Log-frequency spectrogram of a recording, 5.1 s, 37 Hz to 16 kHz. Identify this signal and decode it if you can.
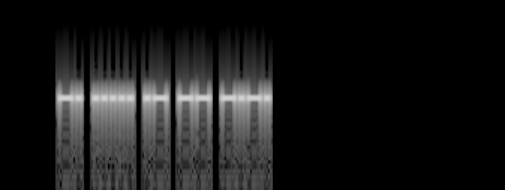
Morse code, heard as a keyed tone, about 27 wpm, 700 Hz. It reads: N5AMC
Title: USA Call Signs - 5 Characters - Repeated 2x - 28wpm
